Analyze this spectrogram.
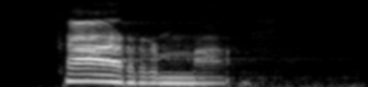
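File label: "carma", Vernazzese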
